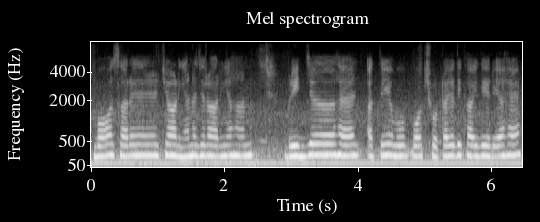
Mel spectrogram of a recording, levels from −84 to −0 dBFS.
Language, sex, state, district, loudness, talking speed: Punjabi, female, Punjab, Fazilka, -13 LUFS, 165 wpm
